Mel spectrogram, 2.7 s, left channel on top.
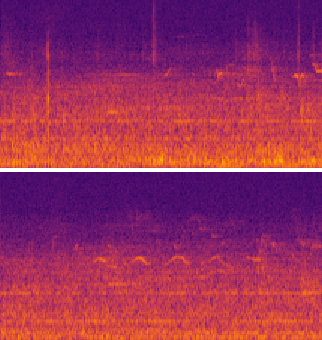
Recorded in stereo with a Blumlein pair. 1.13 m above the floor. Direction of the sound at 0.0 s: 60° left.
